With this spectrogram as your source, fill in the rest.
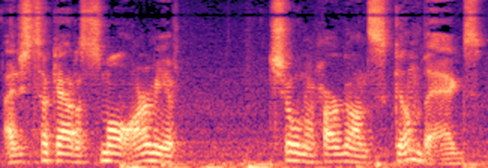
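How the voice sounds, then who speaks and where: A man playing a hot-headed young fighter in a fantasy game fan dub, blunt and cocky, with a mid-pitched voice. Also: normal speed, a little mellow, a little hiss or hum, lightly acted. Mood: cocky, puzzled.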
